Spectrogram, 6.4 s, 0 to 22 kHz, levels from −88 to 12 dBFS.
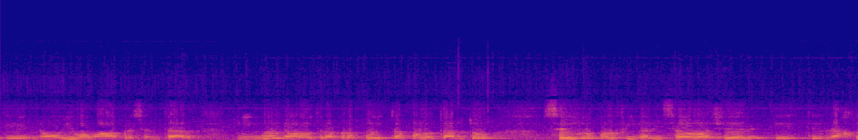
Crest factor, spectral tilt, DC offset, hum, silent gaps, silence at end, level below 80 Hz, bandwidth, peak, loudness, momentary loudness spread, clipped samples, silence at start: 16 dB; -5.5 dB/octave; under 0.1%; none; none; 0 s; -60 dBFS; 13 kHz; -12 dBFS; -29 LUFS; 8 LU; under 0.1%; 0 s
